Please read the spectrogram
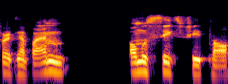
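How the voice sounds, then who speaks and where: A man speaks in a Portuguese accent with monotone, flat intonation. The sound is dry and close, with no echo. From Brazil, Rio de Janeiro. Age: 40s. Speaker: jiu-jitsu instructor. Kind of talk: radio interview.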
